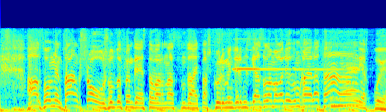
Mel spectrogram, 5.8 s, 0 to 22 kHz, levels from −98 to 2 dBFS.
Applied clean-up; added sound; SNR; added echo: none; Wind instrument, woodwind instrument; 13 dB; none.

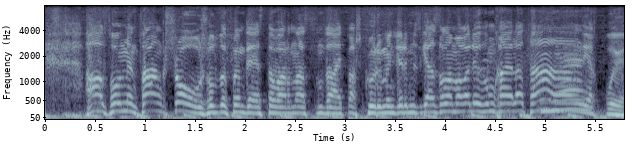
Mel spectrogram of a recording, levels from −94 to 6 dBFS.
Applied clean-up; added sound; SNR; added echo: none; none; none; none.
